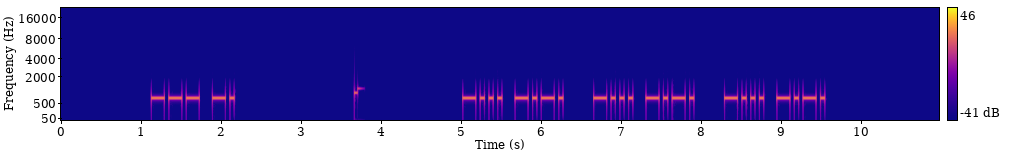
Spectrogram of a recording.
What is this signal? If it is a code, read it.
Morse code, heard as a keyed tone, about 22 wpm, 700 Hz. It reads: ON BC BC BC
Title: Canadian Provinces and Territories - Repeated 3x - 22wpm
